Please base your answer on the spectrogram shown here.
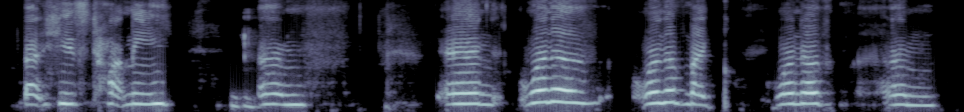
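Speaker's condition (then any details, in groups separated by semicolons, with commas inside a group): Cerebral palsy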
